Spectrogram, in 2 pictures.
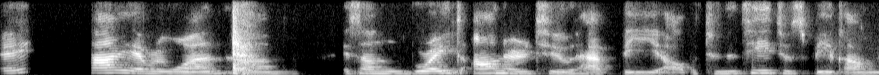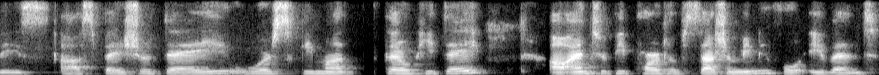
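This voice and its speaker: Speaking at a fairly slow pace, a woman with a Chinese accent keeps a medium pitch with ordinary pitch variation. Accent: Mandarin Chinese-accented English. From central mainland China. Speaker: psychological counselor and school counselor. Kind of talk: panel self-introduction. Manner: halting, many fillers.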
